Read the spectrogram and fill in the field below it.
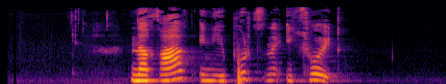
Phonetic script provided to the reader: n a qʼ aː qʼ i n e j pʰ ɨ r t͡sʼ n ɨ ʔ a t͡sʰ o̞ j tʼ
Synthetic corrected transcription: n a qʼ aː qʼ i n e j pʰ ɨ r t͡sʼ n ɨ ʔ i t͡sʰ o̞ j tʼ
